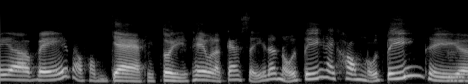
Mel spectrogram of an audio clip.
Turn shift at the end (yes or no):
no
